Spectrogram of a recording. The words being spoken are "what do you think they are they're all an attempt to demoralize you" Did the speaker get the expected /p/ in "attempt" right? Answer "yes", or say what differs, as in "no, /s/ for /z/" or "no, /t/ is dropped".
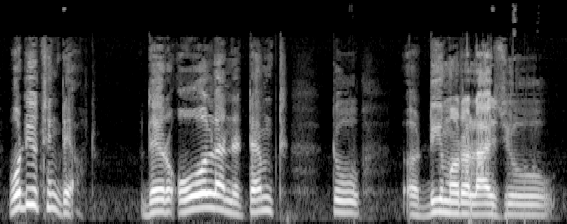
yes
